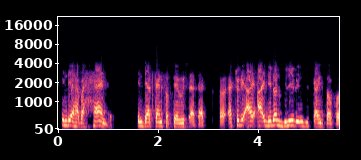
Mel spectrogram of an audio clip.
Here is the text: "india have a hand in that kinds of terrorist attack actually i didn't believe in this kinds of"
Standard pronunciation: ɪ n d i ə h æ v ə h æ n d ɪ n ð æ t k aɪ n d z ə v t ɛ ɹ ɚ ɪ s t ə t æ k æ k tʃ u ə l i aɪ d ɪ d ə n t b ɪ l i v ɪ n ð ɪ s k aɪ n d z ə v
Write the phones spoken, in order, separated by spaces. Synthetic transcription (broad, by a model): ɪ n d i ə h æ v ə h æ n d ɪ n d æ t k aɪ n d s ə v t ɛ ɹ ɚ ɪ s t ə t æ k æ k tʃ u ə l i aɪ d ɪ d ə n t b ɪ l i v ɪ n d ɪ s k aɪ n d s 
